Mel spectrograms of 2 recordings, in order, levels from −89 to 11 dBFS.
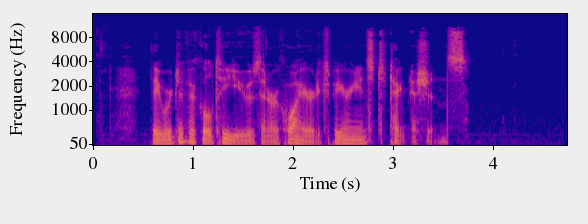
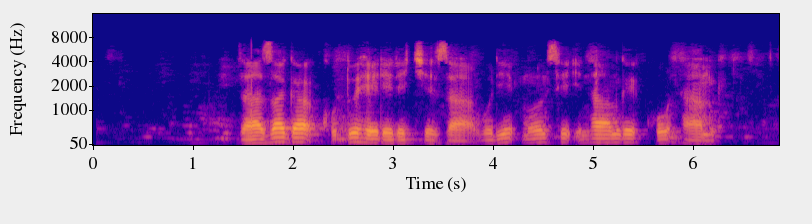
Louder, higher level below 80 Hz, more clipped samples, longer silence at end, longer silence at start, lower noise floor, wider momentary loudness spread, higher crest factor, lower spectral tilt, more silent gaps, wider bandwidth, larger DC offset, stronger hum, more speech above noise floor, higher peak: second, -29 LUFS vs -21 LUFS; first, -44 dBFS vs -60 dBFS; neither; first, 1 s vs 0.55 s; second, 0.3 s vs 1.3 s; first, -73 dBFS vs -64 dBFS; second, 5 LU vs 11 LU; about the same, 20 dB vs 18 dB; about the same, -5 dB/octave vs -4 dB/octave; neither; first, 11.5 kHz vs 7.6 kHz; neither; neither; about the same, 44 dB vs 44 dB; second, -10 dBFS vs -4 dBFS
